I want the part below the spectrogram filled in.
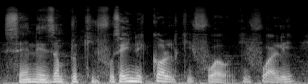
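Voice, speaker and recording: A man's voice: medium pitch, fairly even intonation, fairly quick, vocal fry, warm tone, a little hiss or hum. A man in his thirties whose first language is Yoruba, giving reflective interview answers indoors, often restarting and repeating words. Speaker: musician. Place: indoor room, seated on a sofa.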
